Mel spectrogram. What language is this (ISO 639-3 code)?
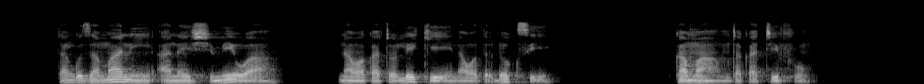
swa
